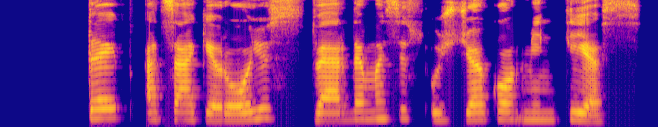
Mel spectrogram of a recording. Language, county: Lithuanian, Tauragė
